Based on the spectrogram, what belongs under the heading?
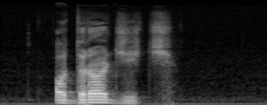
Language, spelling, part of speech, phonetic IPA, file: Polish, odrodzić, verb, [ɔdˈrɔd͡ʑit͡ɕ], Pl-odrodzić.ogg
